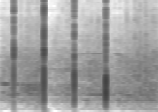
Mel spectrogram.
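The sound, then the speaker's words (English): Four sharp hand claps ring out at a steady, even pace over a quiet, low hum during a church service, with no cheering or voices audible. “If you agree with that church family, give out some yells and screams and some claps and praise for those people.”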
